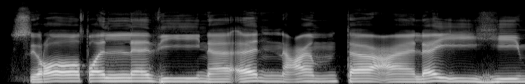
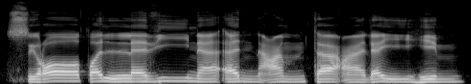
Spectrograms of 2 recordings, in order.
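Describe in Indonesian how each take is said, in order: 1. Kata ini berakhir dengan -himu, vokal u dipanjangkan. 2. Kata ini berakhir dengan -him, m tertutup. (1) "dia tak baca alaihim tapi baca alaihimu" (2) "baca kasrah dan mimnya dibacakan dengan sukun"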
